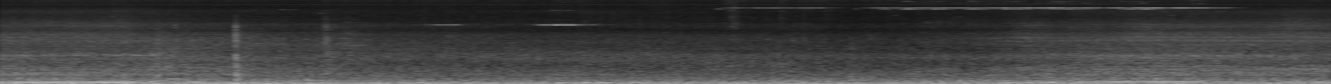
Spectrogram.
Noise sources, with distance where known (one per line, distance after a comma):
engine of unclear size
